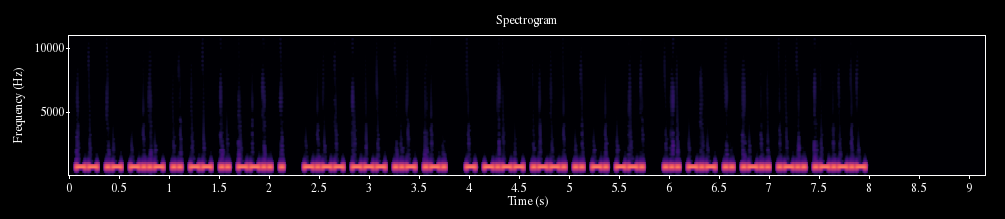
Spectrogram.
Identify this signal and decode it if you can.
Morse code, heard as a keyed tone, about 37 wpm, 700 Hz. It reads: MAXIMIZE YOUR TYPING SKILL.
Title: Pangram Challenge v2 - 40wpm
